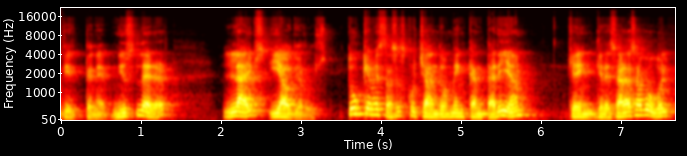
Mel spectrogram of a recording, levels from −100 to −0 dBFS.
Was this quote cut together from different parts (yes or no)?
no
